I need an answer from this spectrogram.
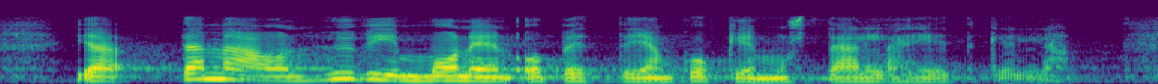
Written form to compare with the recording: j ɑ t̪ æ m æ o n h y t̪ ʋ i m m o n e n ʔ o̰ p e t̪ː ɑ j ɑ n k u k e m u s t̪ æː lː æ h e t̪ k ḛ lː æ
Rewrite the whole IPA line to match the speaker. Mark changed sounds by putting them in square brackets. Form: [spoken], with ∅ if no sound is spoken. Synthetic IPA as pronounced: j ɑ t̪ æ m æ o n h y [∅] ʋ i m m o n e n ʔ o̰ p e t̪ː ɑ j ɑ [ŋ] k [o] k e m u s t̪ [æ] lː æ h e t̪ k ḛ lː æ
